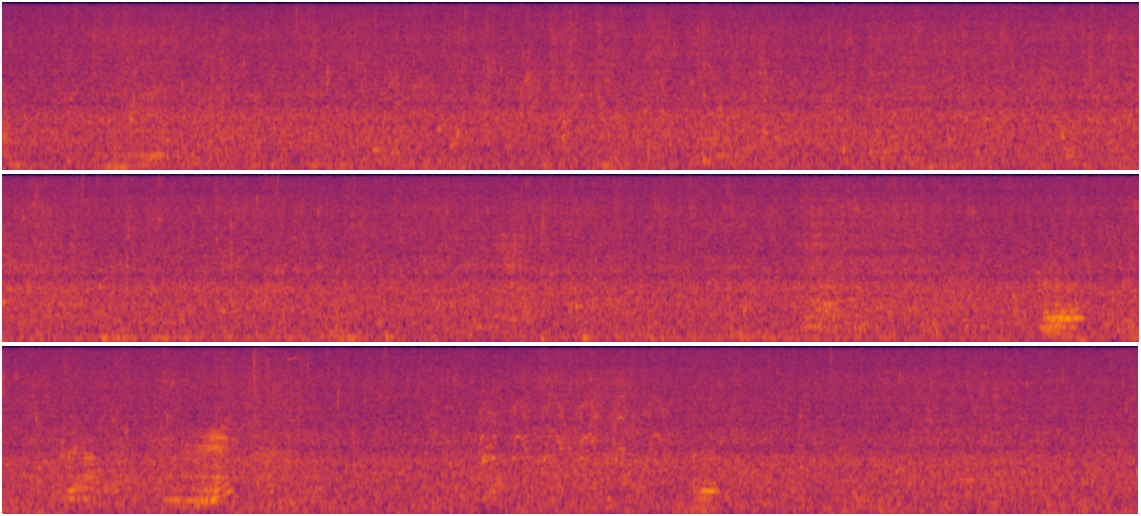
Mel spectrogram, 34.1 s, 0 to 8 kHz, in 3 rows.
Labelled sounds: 24.7	25.0	humpback whale, 1.1 to 1.7 kHz

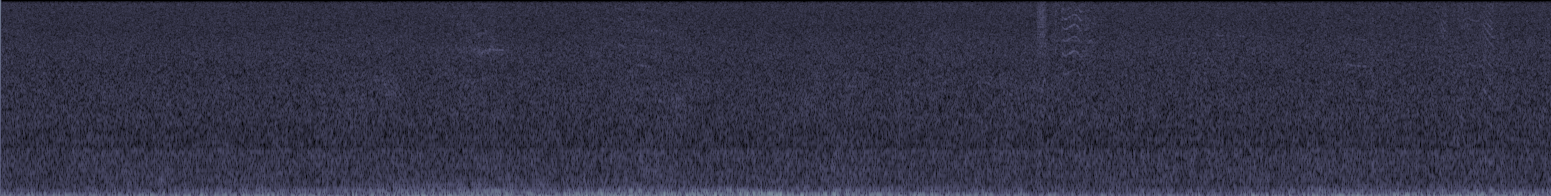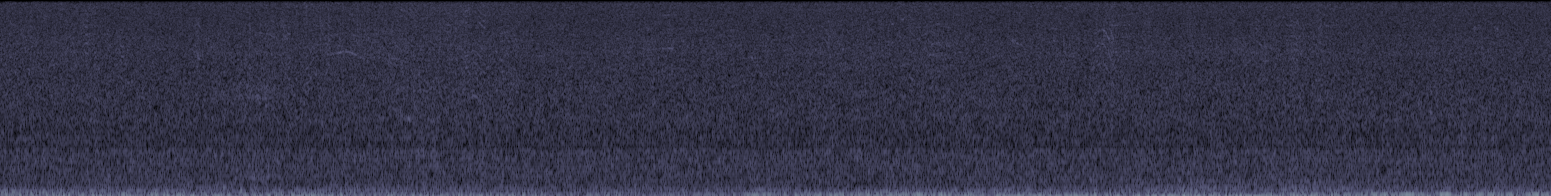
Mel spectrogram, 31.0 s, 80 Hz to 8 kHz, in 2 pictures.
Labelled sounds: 4.8	5.1	Pacific white-sided dolphin, 3.4 to 3.8 kHz
10.6	10.9	Pacific white-sided dolphin, 3.3 to 3.6 kHz
13.5	13.7	Pacific white-sided dolphin, 2.8 to 3.0 kHz
18.8	19.1	Pacific white-sided dolphin, 3.4 to 3.7 kHz

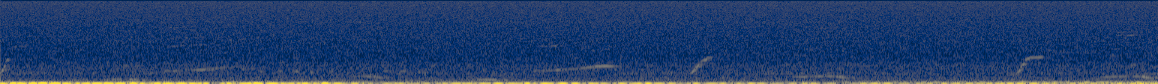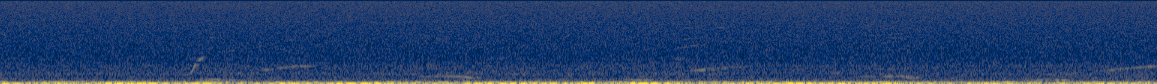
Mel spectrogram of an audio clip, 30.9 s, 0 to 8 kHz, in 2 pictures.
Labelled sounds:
13.7	14.0	humpback whale, 0.80 to 1.0 kHz

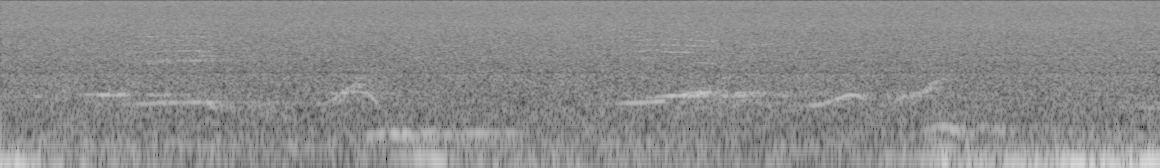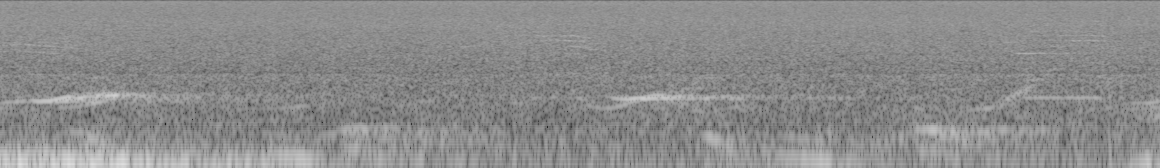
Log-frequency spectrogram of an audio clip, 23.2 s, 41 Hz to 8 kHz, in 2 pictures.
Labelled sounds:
6.6	6.9	humpback whale, 1.5 to 1.6 kHz
21.8	22.1	humpback whale, 1.4 to 1.5 kHz

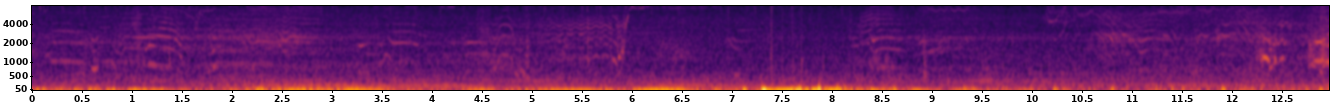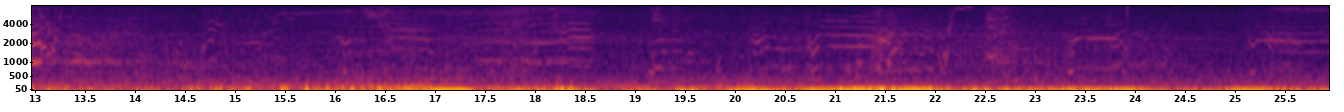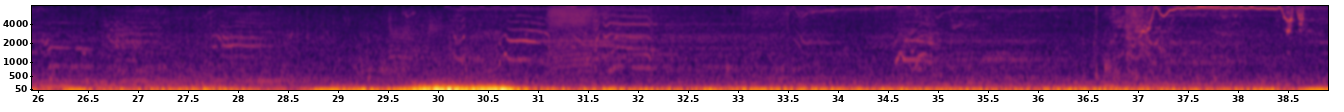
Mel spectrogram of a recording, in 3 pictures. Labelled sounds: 0.1	4.6	killer whale, southern Alaska resident, 0.57 to 8.0 kHz
5.0	6.3	killer whale, southern Alaska resident, 0.84 to 8.0 kHz
6.9	7.4	killer whale, southern Alaska resident, 1.9 to 3.5 kHz
8.1	9.6	killer whale, southern Alaska resident, 0.57 to 8.0 kHz
10.6	12.1	killer whale, southern Alaska resident, 0.59 to 8.0 kHz
14.4	15.0	killer whale, southern Alaska resident, 0.68 to 5.2 kHz
15.9	18.7	killer whale, southern Alaska resident, 0.52 to 8.0 kHz
19.0	19.7	killer whale, southern Alaska resident, 0.55 to 8.0 kHz
20.2	22.1	killer whale, southern Alaska resident, 0.50 to 8.0 kHz
22.5	22.9	killer whale, southern Alaska resident, 0.84 to 8.0 kHz
23.2	23.9	killer whale, southern Alaska resident, 0.57 to 5.0 kHz
25.1	27.4	killer whale, southern Alaska resident, 0.62 to 8.0 kHz
27.7	28.4	killer whale, southern Alaska resident, 0.96 to 6.2 kHz
29.1	32.2	killer whale, southern Alaska resident, 0.43 to 8.0 kHz
33.1	35.1	killer whale, southern Alaska resident, 0.82 to 8.0 kHz

